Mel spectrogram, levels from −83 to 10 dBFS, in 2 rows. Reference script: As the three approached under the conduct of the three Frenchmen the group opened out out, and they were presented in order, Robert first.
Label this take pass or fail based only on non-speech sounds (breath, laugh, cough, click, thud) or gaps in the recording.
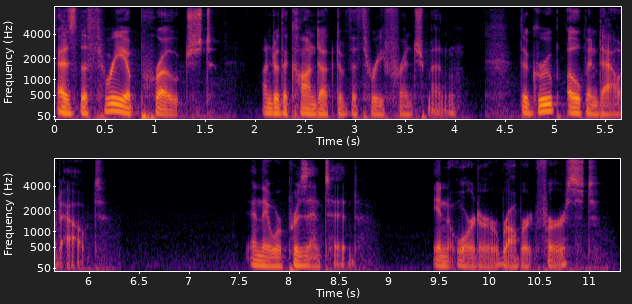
pass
